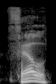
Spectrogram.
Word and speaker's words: Verl: Verl, bitte. – Verl, sorry. – Es wird mit V ausgesprochen wie Vogel. Aha. Und nicht mit W wie Weltuntergang.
